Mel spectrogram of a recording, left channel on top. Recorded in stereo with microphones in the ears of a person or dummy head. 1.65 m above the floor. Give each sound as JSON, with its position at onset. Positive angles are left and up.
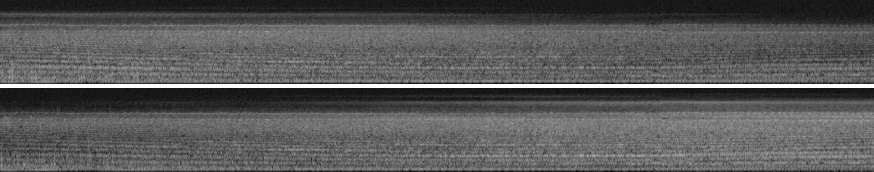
{"t": 0.0, "sound": "a drone", "side_deg": 35}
